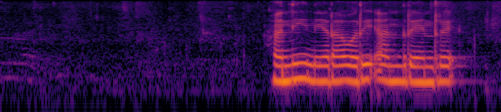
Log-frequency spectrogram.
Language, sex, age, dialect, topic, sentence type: Kannada, female, 36-40, Dharwad Kannada, agriculture, question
